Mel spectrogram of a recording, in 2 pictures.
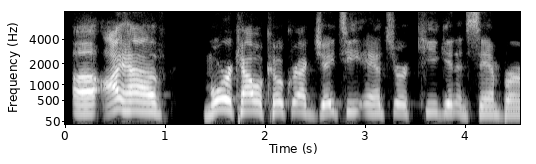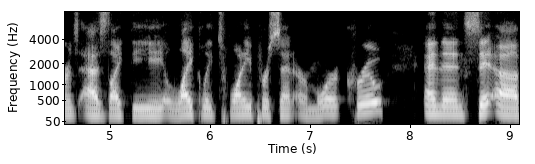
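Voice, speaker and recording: A man's voice: high voice, no echo. A man hosting a casual live stream, reading viewer questions aloud and answering off the cuff at his desk.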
